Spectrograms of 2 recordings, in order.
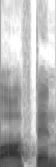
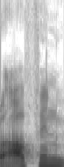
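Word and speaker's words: often: की माना है अक्सर इसको ऑफ्टन भी पढ़ते हैं और ऑफेन भी ऑफेन की माना है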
